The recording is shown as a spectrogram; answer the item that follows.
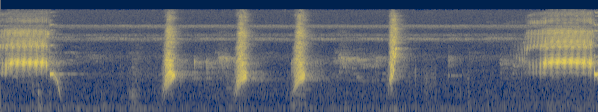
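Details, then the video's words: Red-rumped cacique singing: a loud, sustained harmonic note opens and closes the phrase, with four sharp, explosive broadband notes spaced about a second apart between them. "Canto do Guaxe - (Cacicus Haemorrhous)"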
